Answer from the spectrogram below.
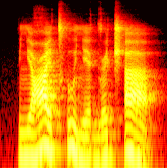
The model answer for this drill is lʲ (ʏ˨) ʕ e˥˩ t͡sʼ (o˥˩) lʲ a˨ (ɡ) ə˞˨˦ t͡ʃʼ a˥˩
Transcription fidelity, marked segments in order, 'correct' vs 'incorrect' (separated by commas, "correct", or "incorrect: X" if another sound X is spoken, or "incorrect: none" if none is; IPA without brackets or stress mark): incorrect: ə˨, incorrect: u˥˩, correct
